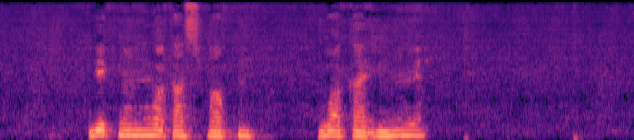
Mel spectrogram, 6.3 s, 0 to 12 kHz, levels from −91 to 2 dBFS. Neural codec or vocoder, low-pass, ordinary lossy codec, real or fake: codec, 44.1 kHz, 3.4 kbps, Pupu-Codec; 10.8 kHz; MP3, 48 kbps; fake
